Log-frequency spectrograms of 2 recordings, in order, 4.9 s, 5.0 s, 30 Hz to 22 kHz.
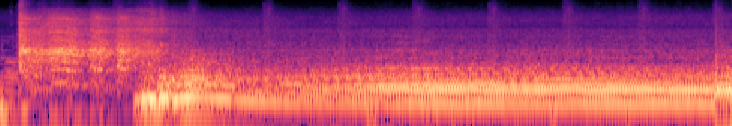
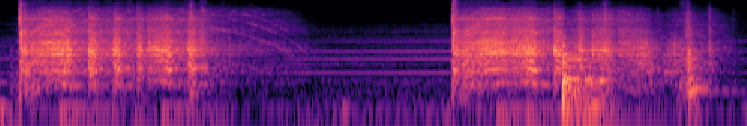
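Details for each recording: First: Scion FR-S/Subaru BRZ/Toyota 86 after Stage 2 clutch install and refitted exhaust/downpipe, first start: catches after short crank, flares up, settles into smooth even idle with steady drone, no knocks or rattles; normal start and rev. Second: FRS/BRZ/86 first start after a stage 2 clutch install: two short starts, each a rough, blatting burst of firing that quickly cuts out; cause unclear, possibly something not hooked up, later traced to the clutch not being right.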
